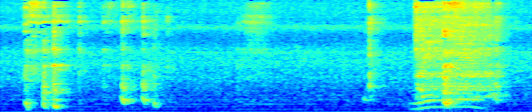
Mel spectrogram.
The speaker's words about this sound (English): What the fuck? Did you just rip your pants? I found a soundboard. You found the soundboard of just farts? Yeah.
